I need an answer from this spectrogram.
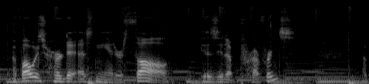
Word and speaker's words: Neanderthal: your lectures you use neanderthal i've always heard it as neanderthal is it a preference a preference and there's no h sound when it's pronounced in french and german is something that i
